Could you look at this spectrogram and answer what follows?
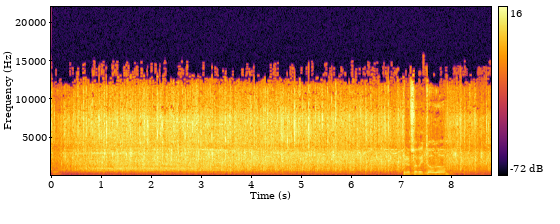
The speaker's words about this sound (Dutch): Wij danken allen die u hebben geroepen en allen die hebben meegewerkt om deze bijeenkomst mogelijk te maken. En dat doen we met een luid applaus.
